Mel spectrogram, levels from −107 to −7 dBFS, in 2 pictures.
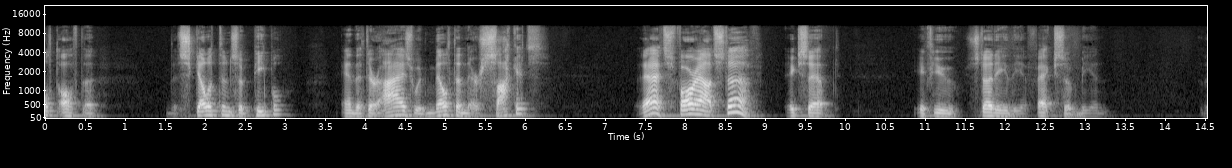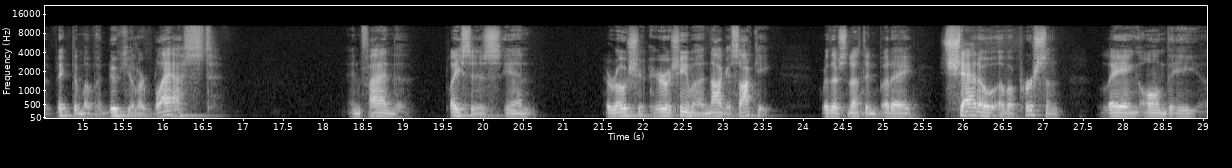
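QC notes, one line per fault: No faults detected.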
